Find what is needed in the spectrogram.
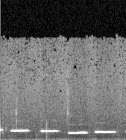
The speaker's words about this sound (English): The special whistling. It was too classical. Who knows Bach? And I was trying to whistle like Bach.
